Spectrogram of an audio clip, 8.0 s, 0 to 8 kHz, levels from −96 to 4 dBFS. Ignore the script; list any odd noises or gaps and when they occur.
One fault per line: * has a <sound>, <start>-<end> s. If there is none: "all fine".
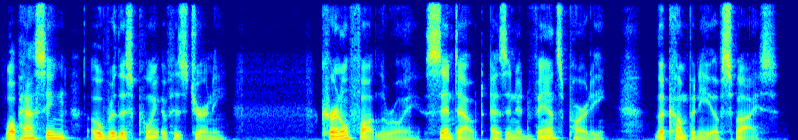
all fine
